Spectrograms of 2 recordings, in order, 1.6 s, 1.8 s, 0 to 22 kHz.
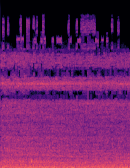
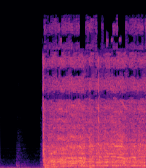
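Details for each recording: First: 1995 Range Rover Classic, 4.2 V8, after replacing the ignition coil, distributor cap and rotor arm: it starts instantly without hesitation and settles into an even, rumbling idle with no misses. This fixed the earlier no-start. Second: 1995 Range Rover Classic, 4.2 V8 long wheelbase, with fuel pressure confirmed: steady fast cranking for over four seconds with no catch. No spark shows on the gap tester even at its minimum gap, so the coil is replaced next.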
